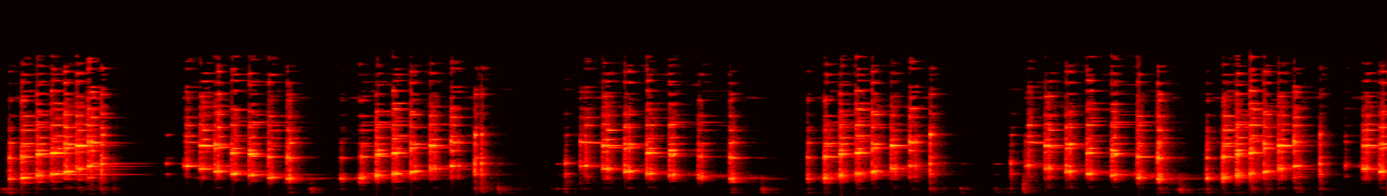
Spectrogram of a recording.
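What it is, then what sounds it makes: Toy xylophone with metal bars. An eight-bar toy xylophone with colored, painted metal bars on a wooden frame is tapped with two wooden ball-head mallets, playing quick up-and-down runs across the bars. Bright, high, bell-like notes ring briefly in rapid bursts separated by short pauses, with no low end.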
